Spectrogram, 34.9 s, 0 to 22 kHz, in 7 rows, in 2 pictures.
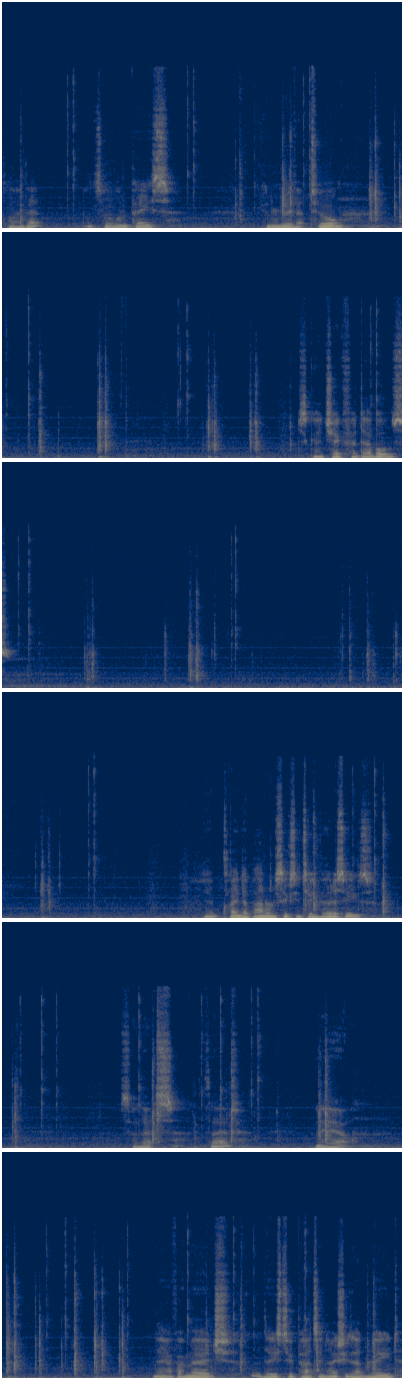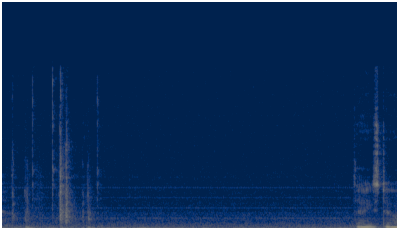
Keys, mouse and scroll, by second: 0.9-2.6 drag, 2.4-4.2 right drag, 3.5 Delete, 4.7 z, 5.1-7.1 middle drag, 6.3 Tab, 7.3-9.2 right drag, 7.6 Tab, 9.7-12.2 drag, 11.1 a, 12.4 w, 14.6 a, 15.5 w, 18.9 Tab, 19.4-23.2 middle drag, 23.2-24.4 drag, 23.2-25.3 right drag, 24.0 Tab, 25.3 Tab, 25.6-29.6 middle drag, 26.3 z, 29.6 Tab, 29.9-33.2 middle drag.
